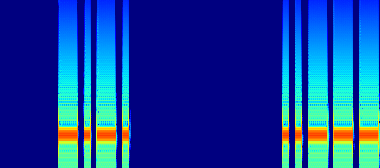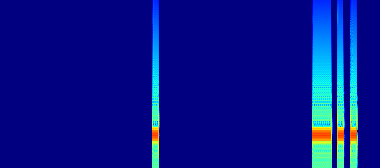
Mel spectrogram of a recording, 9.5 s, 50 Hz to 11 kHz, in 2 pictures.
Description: Morse code, heard as a keyed tone, about 15 wpm, spaced as for 4 wpm, 700 Hz. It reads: C2ED
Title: USA Call Signs - 6 Characters - 8x Character Spacing - 15wpm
